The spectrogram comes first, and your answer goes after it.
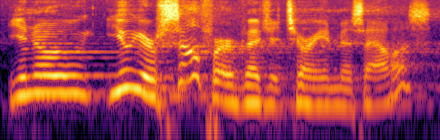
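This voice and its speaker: An actor playing a glib, wry captive broadcaster in a satirical radio play, talking in a dry, leading manner. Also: male voice, on the high side, big pitch swings, normal speed. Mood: slyly reasoning. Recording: hall-like stage reverb.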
